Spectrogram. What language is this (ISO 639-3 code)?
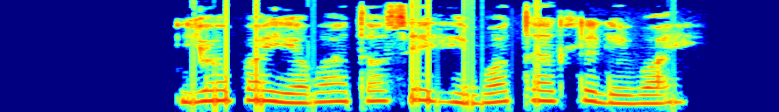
pus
